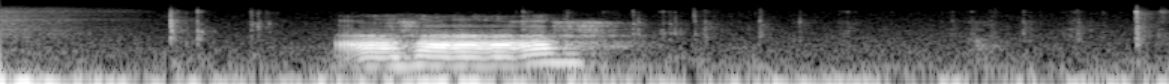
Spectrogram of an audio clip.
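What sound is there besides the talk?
typing on a computer keyboard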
